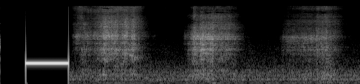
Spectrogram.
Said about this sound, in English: Ew, why are you blowing your nose while you're talking to them? Is that how much respect you have?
